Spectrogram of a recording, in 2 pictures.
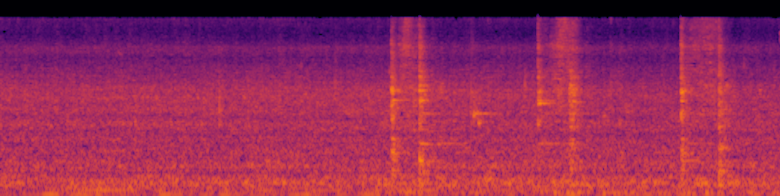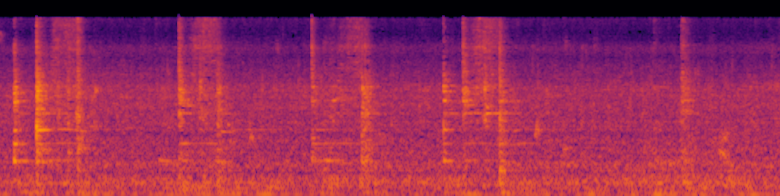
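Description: Masala with brinjal pieces and green peas sizzling steadily in oil in a non-stick kadai, frying until the raw smell goes. From about three seconds in until near ten seconds, a run of sharp clinks and scrapes of a utensil against the pan.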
